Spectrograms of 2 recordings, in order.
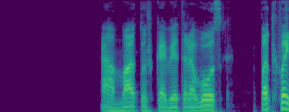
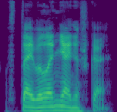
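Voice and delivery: ordinary delivery, nothing marked

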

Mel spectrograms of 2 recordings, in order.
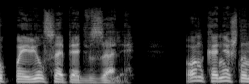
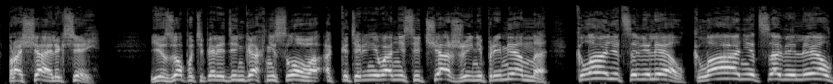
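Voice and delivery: loud, high, emphatic declaiming; frenzied parting orders; 10 semitones higher, 6 dB louder than usual. A narrator's reading. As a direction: feverish shouted farewell.

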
